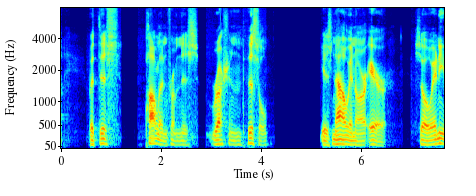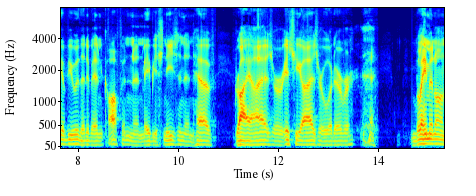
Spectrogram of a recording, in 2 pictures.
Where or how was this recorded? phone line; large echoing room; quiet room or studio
large echoing room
